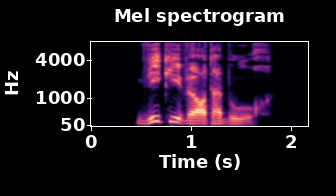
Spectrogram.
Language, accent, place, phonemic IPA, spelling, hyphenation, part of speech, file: German, Germany, Berlin, /ˈvɪkiˌvœʁtɐˌbuːx/, Wikiwörterbuch, Wi‧ki‧wör‧ter‧buch, proper noun, De-Wikiwörterbuch.ogg
- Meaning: Wiktionary, wiktionary (dictionary produced by cooperative online project)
